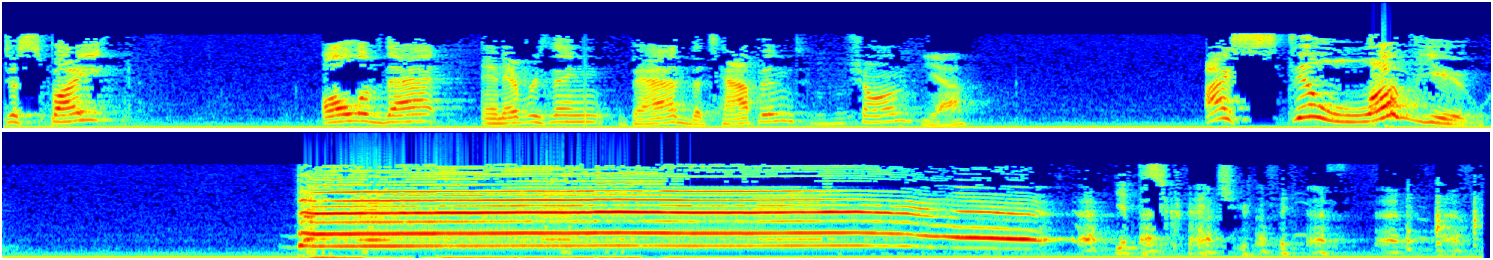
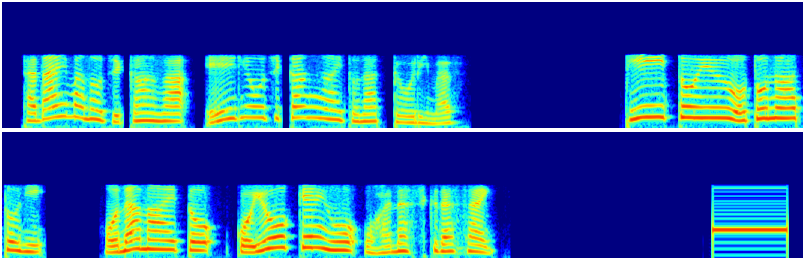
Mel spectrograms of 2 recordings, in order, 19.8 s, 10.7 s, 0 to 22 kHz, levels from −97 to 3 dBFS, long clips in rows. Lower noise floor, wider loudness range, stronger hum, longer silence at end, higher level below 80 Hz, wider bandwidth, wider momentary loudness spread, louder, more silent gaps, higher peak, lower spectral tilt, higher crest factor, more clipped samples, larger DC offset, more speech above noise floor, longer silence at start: second, -52 dBFS vs under -90 dBFS; first, 20 LU vs 7 LU; neither; about the same, 0.1 s vs 0.1 s; first, -50 dBFS vs -56 dBFS; first, 8.2 kHz vs 4 kHz; first, 25 LU vs 10 LU; first, -6 LUFS vs -18 LUFS; second, none vs 0.82-0.86 s, 1.29-1.35 s, 1.87-1.93 s, 2.57-2.62 s, 3.13-4.13 s, 5.64-6.00 s, 8.74-10.06 s; first, 0 dBFS vs -6 dBFS; second, -1.5 dB/octave vs -9.5 dB/octave; about the same, 12 dB vs 14 dB; first, 0.2% vs under 0.1%; first, 2% vs under 0.1%; second, 38 dB vs over 72 dB; about the same, 0.05 s vs 0.15 s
